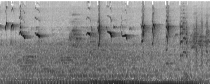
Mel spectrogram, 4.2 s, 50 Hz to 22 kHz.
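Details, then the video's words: Olive-backed sunbird singing energetically, played to prompt a caged bird to answer, filmed on a Samsung J5: high thin notes, several sliding downward, then sharp chips, with a low hum beneath. "PAKAI PANCINGAN KOLIBRI NINJA GACOR INI PASTI BUNYI"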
